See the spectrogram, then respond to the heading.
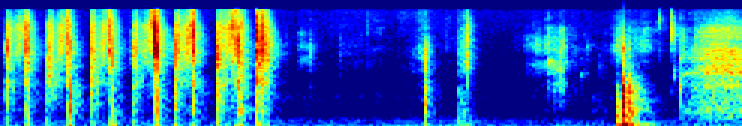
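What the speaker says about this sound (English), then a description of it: "I just want to get one more card here." Tarot cards from a deck, shuffled and drawn in a rapid run of crisp flicks and snaps, then quieter paper slides and rubs, close and alone, with a louder shuffle toward the end.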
